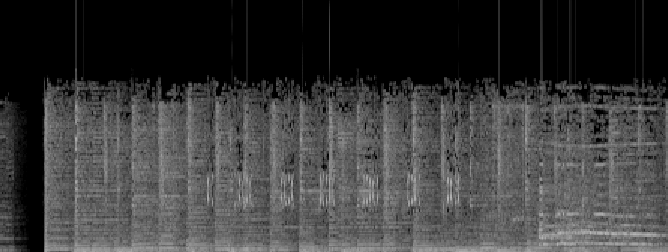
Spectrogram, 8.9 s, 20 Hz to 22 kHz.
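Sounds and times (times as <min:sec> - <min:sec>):
lively music with high cricket-like chirping tones: 0:00.6 - 0:08.9
speckled rooster crowing: 0:07.1 - 0:08.9.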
